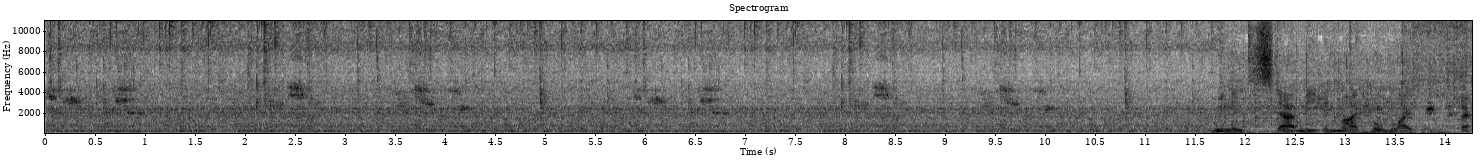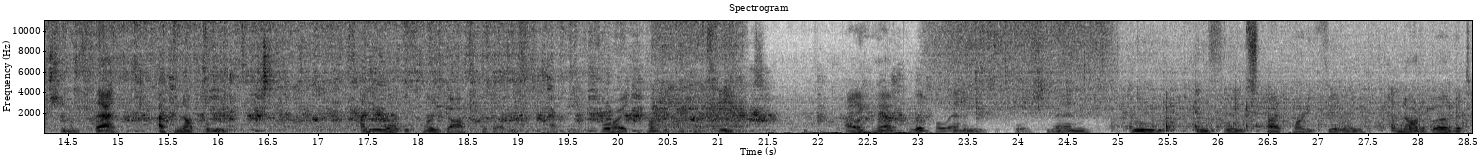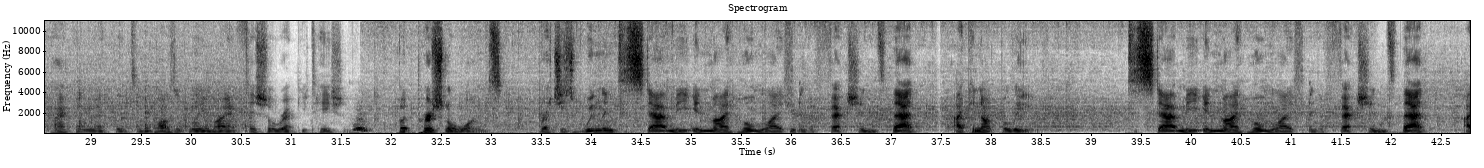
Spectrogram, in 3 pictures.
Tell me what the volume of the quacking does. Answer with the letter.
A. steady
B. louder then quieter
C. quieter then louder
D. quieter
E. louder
A.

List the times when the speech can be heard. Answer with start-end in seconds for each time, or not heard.
11.6-16.2, 17.4-21.3, 22.2-38.5, 39.4-42.7.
